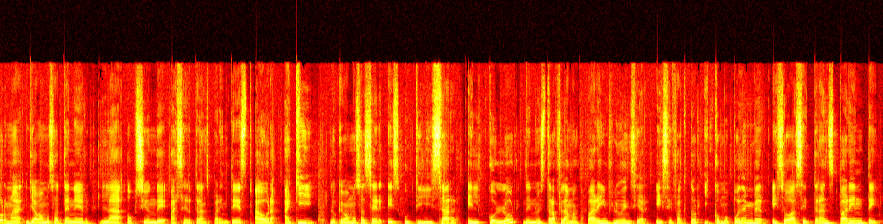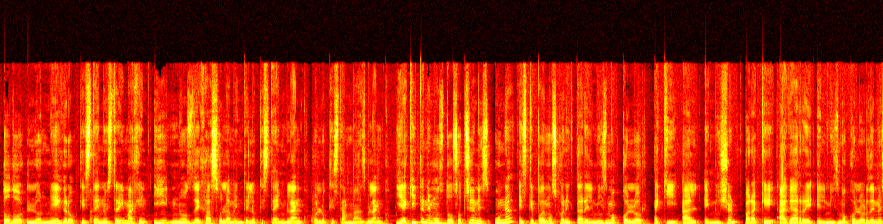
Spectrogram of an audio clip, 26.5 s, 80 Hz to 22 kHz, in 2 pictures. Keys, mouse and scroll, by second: 0.7 click, 4.9-6.1 scroll up 1, 6.1 click, 11.9 middle click, 21.5 click.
